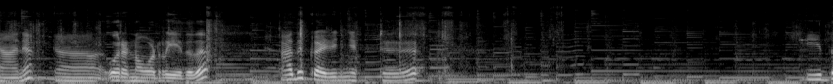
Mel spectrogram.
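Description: A woman's speech over background music with a steady bass pulse. The speech stops about halfway through, and the music carries on with held notes.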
